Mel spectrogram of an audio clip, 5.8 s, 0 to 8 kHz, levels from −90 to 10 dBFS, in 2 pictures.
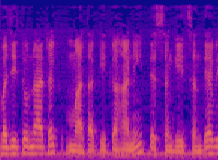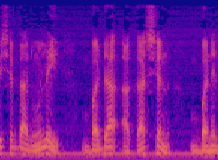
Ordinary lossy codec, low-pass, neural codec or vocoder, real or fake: MP3, 64 kbps; 7.2 kHz; none; real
